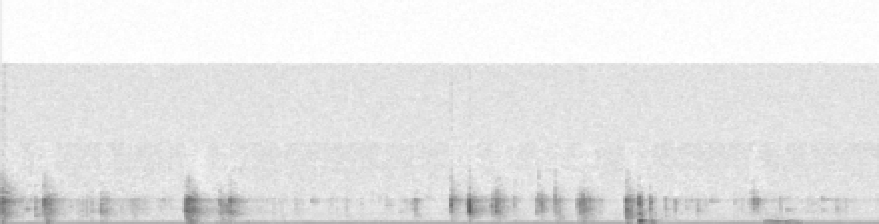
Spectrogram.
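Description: A deck of oracle cards being handled and shuffled: scattered light taps and flicks of cardstock, the sharpest about three and a half and four and three-quarter seconds in, over a steady low hum.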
